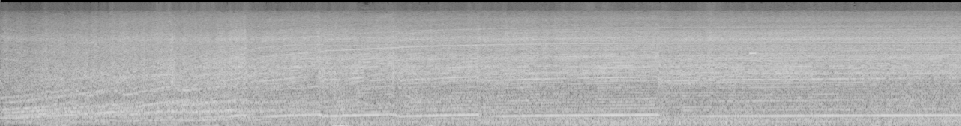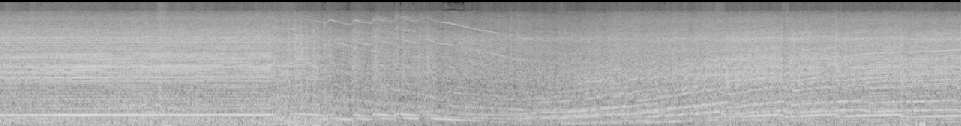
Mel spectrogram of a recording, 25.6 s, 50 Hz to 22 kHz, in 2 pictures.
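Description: Formula 1 race car engine in the F1 25 game at Miami, a loud sustained high-pitched whine holding steady near flat out, then dropping and rising again through gear changes late on, continuous with no talk.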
